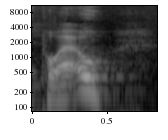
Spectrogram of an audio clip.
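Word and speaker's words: poieō: I think it's term, the pronunciation is poeo.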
